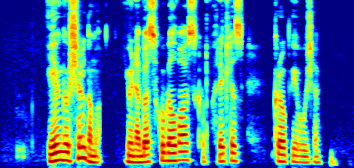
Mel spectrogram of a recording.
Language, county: Lithuanian, Šiauliai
